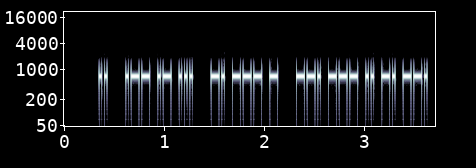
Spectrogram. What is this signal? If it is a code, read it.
Morse code, heard as a keyed tone, about 44 wpm, 700 Hz. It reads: I WAS NOT GOING
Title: Sets of 5 Words 45wpm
